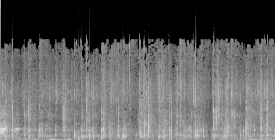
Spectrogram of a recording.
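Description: Horses' hooves clip-clopping at a walk on a hard path, with people talking.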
